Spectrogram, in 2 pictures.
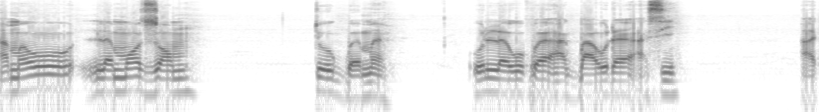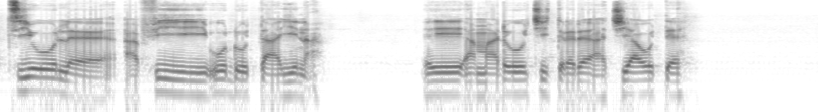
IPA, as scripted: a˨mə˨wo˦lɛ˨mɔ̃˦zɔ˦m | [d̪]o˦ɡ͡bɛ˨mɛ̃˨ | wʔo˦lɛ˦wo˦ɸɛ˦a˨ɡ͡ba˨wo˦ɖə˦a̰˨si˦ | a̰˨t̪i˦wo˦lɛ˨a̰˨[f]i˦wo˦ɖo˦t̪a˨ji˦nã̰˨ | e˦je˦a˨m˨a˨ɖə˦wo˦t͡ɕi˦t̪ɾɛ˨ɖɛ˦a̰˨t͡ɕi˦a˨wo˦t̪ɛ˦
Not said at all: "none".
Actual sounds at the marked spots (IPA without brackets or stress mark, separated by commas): t̪, f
